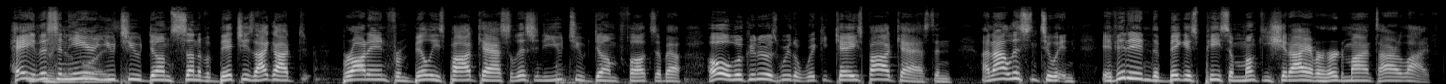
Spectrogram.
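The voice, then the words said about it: Put-on American Southern accent. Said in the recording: “I don't know why I use a southern accent with it.”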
